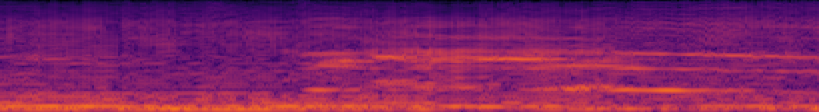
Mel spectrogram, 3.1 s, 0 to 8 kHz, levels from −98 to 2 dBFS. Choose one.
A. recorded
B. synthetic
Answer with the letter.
B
